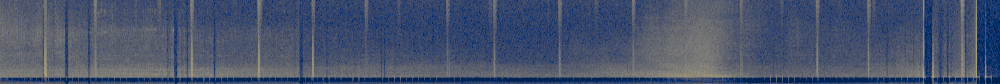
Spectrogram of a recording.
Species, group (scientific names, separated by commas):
Steropleurus brunnerii, Orthoptera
